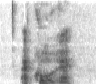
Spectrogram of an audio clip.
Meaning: third-person singular imperfect indicative of accourir
- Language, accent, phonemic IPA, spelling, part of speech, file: French, Canada, /a.ku.ʁɛ/, accourait, verb, LL-Q150 (fra)-accourait.wav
